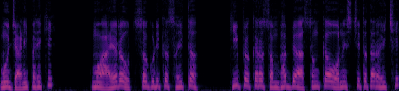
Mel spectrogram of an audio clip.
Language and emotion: Odia, fearful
